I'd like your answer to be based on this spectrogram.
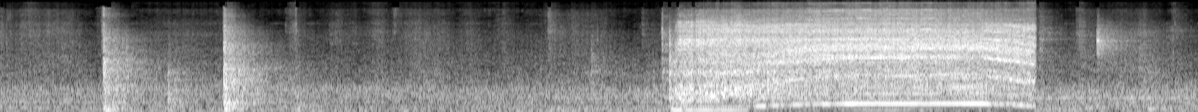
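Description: A power saw makes a straight cut on crown molding, whining loudly for about two seconds after a couple of sharp knocks, then spinning down to quiet.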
